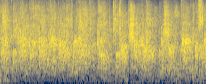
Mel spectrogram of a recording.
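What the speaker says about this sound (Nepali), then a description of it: "उहाँको लागि चाहिँ जोरदार ताली" Loud, sustained applause from an audience at a disability-inclusion event in Nepal, dense clapping that holds steady for several seconds without pause.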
